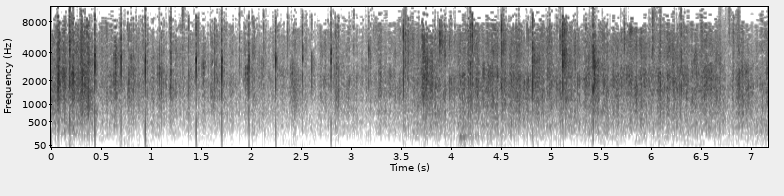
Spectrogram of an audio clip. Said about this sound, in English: And another round of applause for Dr. Becklake and Dr. Julien, the Order of Quebec.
